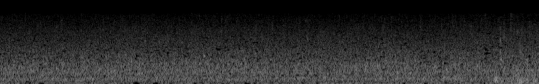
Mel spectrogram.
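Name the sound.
flowing stream water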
